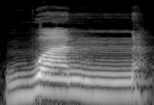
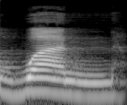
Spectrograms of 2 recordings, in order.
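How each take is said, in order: Both takes have the same delivery.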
